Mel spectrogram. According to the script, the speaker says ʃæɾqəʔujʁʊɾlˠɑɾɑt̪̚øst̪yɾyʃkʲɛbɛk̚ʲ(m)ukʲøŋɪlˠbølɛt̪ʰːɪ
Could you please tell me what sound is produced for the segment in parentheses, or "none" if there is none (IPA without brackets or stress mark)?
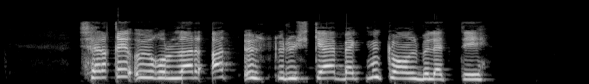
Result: m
